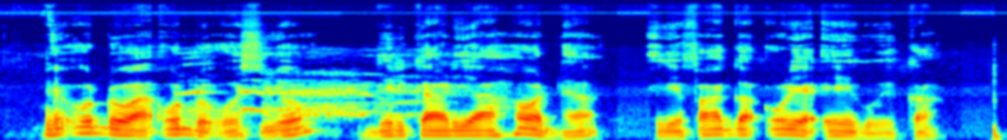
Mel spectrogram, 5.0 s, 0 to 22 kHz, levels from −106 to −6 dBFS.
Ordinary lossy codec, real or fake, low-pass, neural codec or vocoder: none; fake; 19.8 kHz; vocoder, 44.1 kHz, 128 mel bands every 256 samples, BigVGAN v2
